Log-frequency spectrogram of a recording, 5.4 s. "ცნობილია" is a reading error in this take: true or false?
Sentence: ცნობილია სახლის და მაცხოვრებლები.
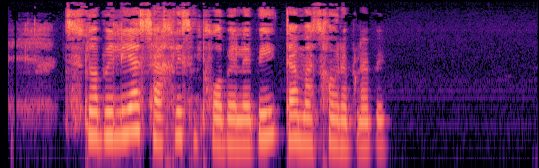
false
